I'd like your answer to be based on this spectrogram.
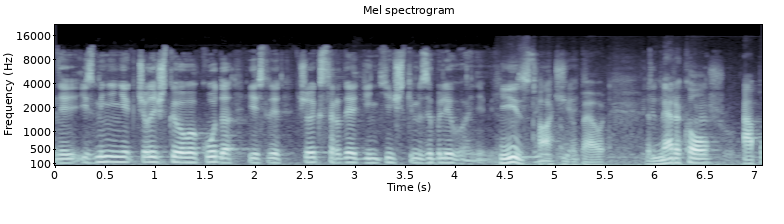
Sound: speaking russian

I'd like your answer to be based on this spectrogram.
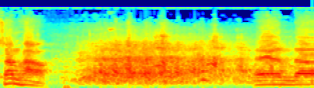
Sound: laughter

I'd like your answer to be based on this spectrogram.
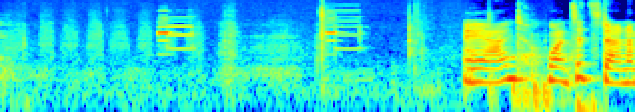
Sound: hat press beeps

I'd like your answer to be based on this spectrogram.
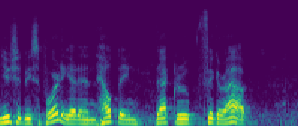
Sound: laughter

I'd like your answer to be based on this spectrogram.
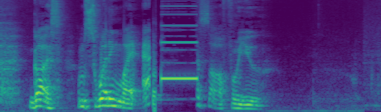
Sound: beep

